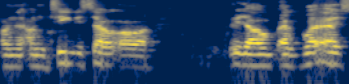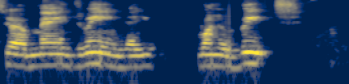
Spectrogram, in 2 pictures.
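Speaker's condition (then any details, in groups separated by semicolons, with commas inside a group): Down syndrome; born with Down syndrome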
